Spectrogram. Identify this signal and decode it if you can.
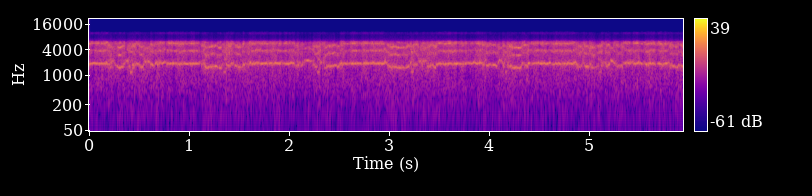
Emergency Alert System (SAME) tones (header bursts), heard as harsh buzzing bursts. It is heard from 1.1 to 5.5 s.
